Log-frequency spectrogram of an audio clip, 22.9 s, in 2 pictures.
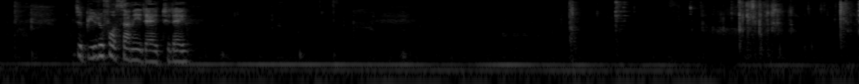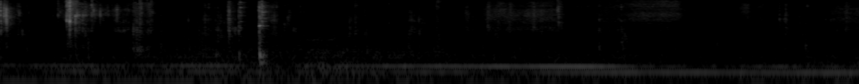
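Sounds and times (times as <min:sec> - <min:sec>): steady low hum: 0:00.0 - 0:22.9
crunching crisp tortilla shell: 0:07.4 - 0:18.3.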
